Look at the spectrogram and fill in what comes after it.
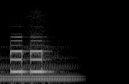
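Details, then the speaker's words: Two quick electronic beeps, a rapid alarm sequence from a Nonin RespSense/LifeSense sidestream capnography monitor signaling end-tidal CO2 or respiration rate outside set limits; capnography monitor alarm. "you will hear a rapid beep sequence and a flashing of the limit exceeded on the display other alarms with the slower beep speed may occur indicating an equipment related event you need to resolve"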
